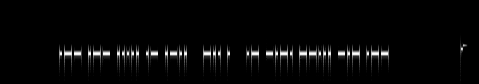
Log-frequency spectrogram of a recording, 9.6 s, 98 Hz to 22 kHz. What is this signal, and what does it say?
Morse code, heard as a keyed tone, about 25 wpm, 700 Hz. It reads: WW5AL DE AC7KW
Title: USA Callsign DE Callsign - 5 Characters - 25wpm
